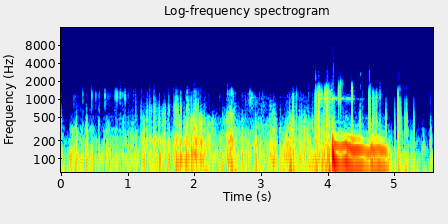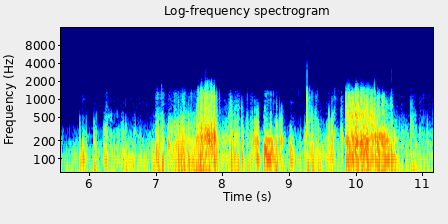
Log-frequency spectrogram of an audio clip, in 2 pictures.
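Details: Low, groaning gurgles and rumbles in several bursts with one long deep growl: loud hunger borborygmi after fasting more than 24 hours (30+ hours).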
